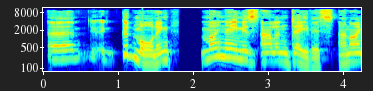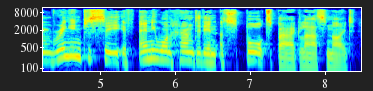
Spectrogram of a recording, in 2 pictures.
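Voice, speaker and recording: A polite, apologetic caller, voiced by a man, leaves a voicemail in a drawn-out, unhurried way. His voice sits a little high, and he pauses and hesitates. It is a scripted recording for a listening test. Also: big pitch swings, heavily acted. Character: man leaving a voicemail about a lost bag. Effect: voicemail message left after the tone.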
